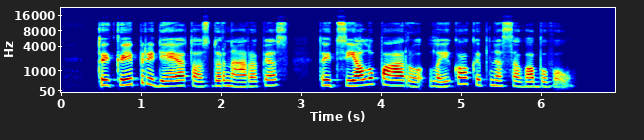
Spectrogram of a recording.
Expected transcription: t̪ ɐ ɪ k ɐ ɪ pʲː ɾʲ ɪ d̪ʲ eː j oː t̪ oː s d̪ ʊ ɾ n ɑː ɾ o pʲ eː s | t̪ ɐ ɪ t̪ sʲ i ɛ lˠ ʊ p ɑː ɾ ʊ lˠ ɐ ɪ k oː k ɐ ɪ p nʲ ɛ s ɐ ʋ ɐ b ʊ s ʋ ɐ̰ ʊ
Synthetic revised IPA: t̪ ɐ ɪ k ɐ ɪ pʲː ɾʲ ɪ d̪ʲ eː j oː t̪ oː s d̪ ʊ ɾ n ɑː ɾ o pʲ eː s | t̪ ɐ ɪ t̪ sʲ i ɛ lˠ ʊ p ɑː ɾ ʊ lˠ ɐ ɪ k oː k ɐ ɪ p nʲ ɛ s ɐ ʋ ɐ b ʊ ʋ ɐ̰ ʊ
